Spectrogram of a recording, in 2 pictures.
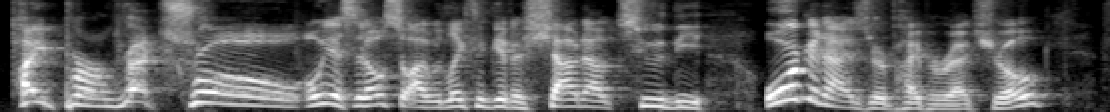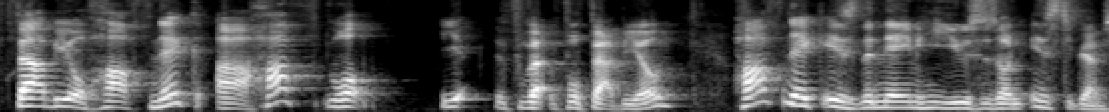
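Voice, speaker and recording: A man hosting a casual livestream, excitable and rambling, often restarting his sentences and breaking into loud exclamations. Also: a little high. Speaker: livestream host.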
